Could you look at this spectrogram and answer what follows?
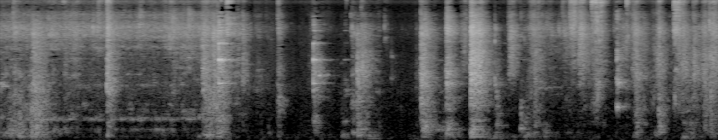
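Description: A child eating noodles: small clicks and taps of a plastic spoon against a bowl, with chewing and slurping mouth sounds, quieter for a moment about halfway through.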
